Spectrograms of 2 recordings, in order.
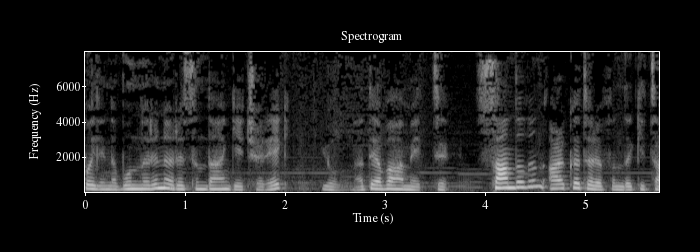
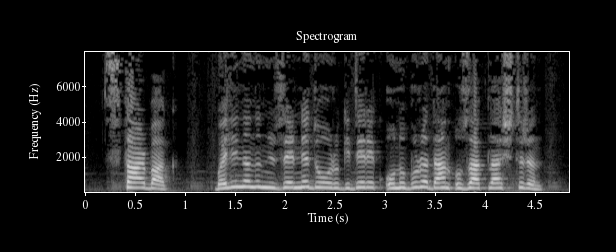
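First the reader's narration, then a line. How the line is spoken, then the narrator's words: Shouted. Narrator (Turkish): diye bağırdı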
